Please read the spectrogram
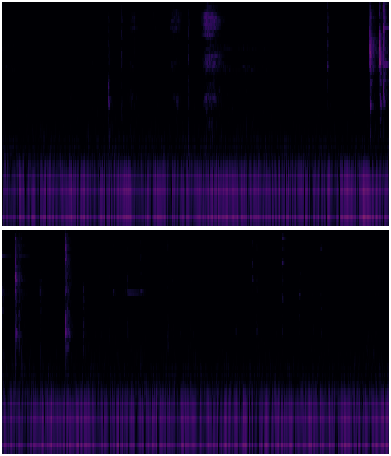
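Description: Baby tapping the metal bars of a toy pull-along xylophone with a plastic mallet: a few scattered light taps, the sharpest strikes coming about halfway through and ringing briefly. A low steady hum runs underneath.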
